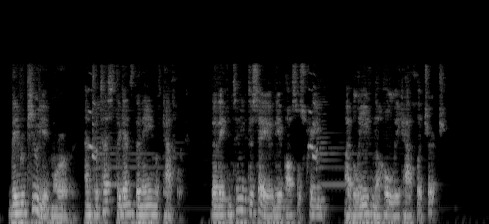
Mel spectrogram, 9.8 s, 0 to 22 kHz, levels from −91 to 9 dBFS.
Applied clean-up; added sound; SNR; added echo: classical method WPE with log-MMSE.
